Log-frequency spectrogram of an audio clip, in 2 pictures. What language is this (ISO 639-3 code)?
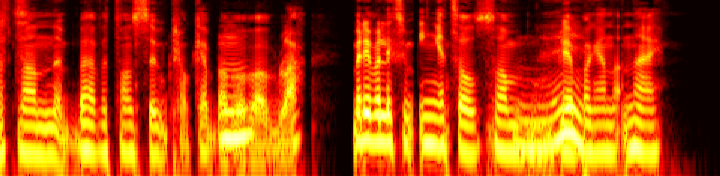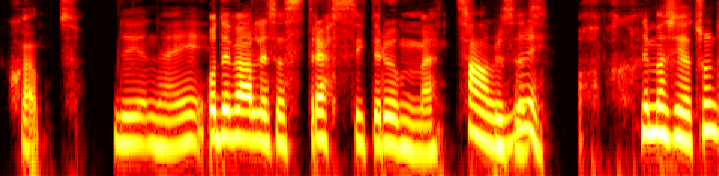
swe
